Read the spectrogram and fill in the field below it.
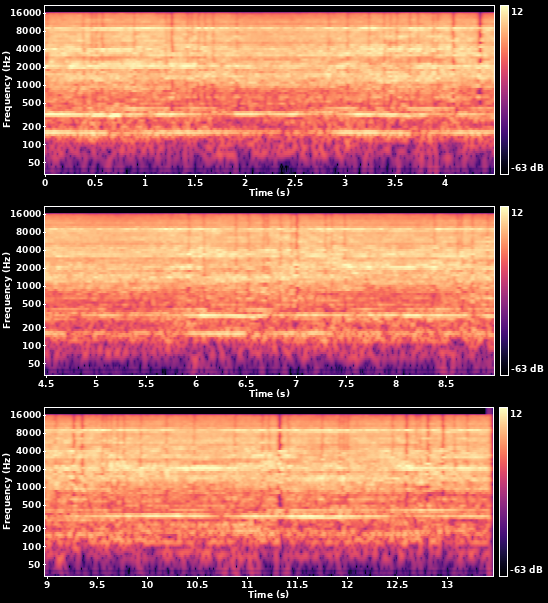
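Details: Hoover Windtunnel Supreme vacuum test run after fitting a used replacement motor: a loud, steady motor roar with a high airy whistle, even and unwavering throughout; normal running.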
